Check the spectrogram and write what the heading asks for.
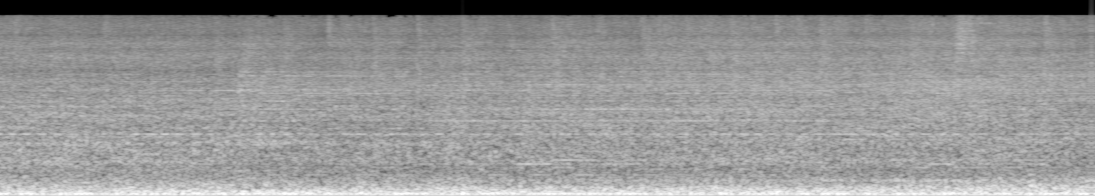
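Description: Loud, steady noise of a helicopter in flight, heard from inside the cabin. The engine and rotor noise is heaviest in the low end and holds unchanged throughout.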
